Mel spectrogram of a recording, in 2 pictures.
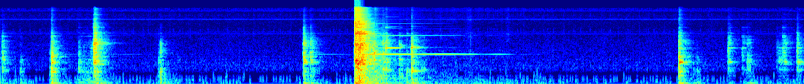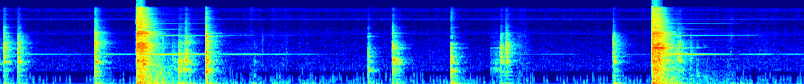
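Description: Three sharp hammer blows on a steel tool held against a Scott two-stroke motorcycle crank, each ringing briefly, spaced about five to six seconds apart, with light metal taps and clinks between them as the tool is repositioned. The blows shock-load the crank to break the hard taper fit between crank half and flywheel.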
